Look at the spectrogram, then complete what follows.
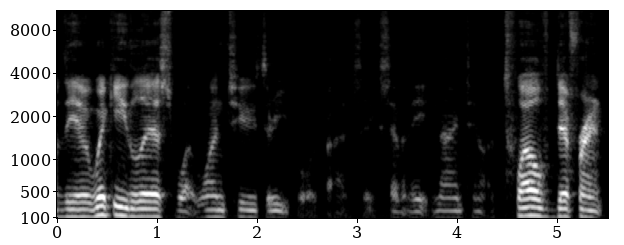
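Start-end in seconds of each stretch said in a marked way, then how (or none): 1.2-4.4 counting under breath. Real, not acted. Counting bands off a list.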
